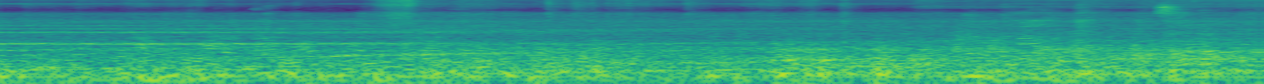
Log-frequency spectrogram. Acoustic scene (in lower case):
subway train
